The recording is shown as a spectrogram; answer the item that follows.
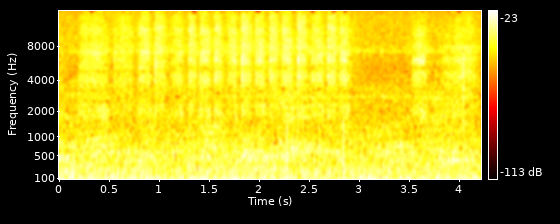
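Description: Faint scratching of a felt-tip marker on a flip-chart paper pad: a run of short strokes as a small cube is drawn.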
